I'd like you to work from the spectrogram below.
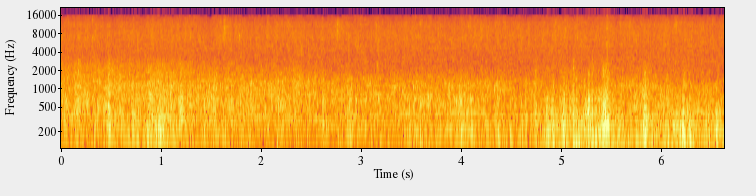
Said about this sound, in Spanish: Era una noche fría y húmeda de invierno, una de esas donde la lluvia caía pesadamente sobre la ciudad. El eco de las gotas golpeando el techo metálico del edificio de la morgue era un sonido constante, casi hipnótico.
